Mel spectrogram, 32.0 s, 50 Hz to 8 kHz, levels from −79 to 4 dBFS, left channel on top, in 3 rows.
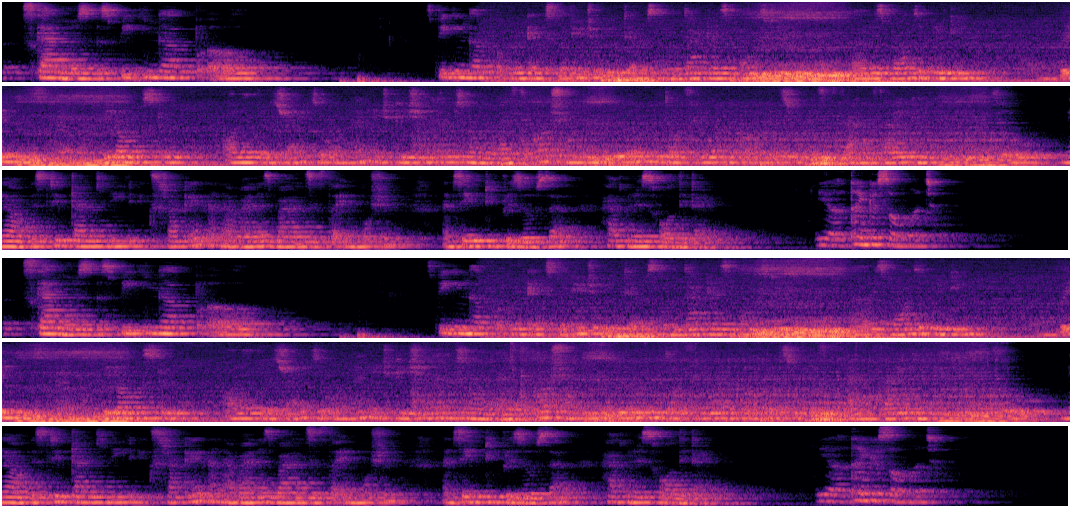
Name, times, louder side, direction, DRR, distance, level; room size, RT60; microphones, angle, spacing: voice 1, 0.2-2.7 4.4-8.0 8.4-9.7 10.3-12.5 12.9-20.2 20.6-27.0 27.4-28.5, equal, 15° left, -8 dB, 1.9 m, -23 dB
sound 1, 4.7-20.5, left 1 dB, 10° right, 2.0 m, -25 dB
voice 2, 5.5-6.4 18.7-19.0 29.5-30.8, left 1 dB, 55° left, 2 dB, 0.8 m, -23 dB
Engine, 14.8-20.8, right 1 dB, 65° right, 0.9 m, -32 dB
7.7 x 4.0 x 5.8 m, 1.4 s
head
